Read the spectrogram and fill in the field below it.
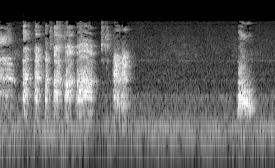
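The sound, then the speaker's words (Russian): A chicken clucks in a quick run of about eight loud, harsh calls, then gives one more cluck and, after a pause, a final one against a quiet background. “Вон, видишь, курица чего?”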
